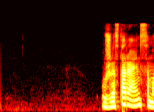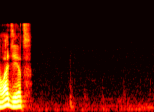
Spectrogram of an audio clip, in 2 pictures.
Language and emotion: Russian, positive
